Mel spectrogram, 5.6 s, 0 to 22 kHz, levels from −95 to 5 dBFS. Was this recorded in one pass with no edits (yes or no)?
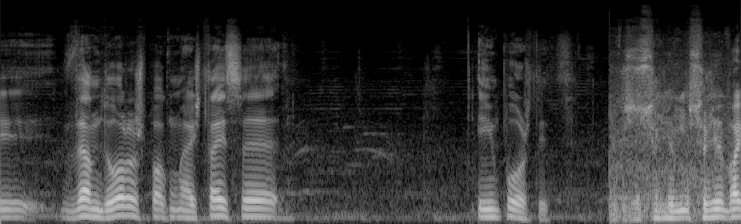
no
